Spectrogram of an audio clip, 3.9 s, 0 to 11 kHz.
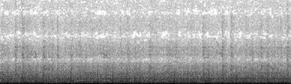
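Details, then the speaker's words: Dodge Ram 50 truck with tired four-cylinder engine, cold start after sitting about a month, old plugs, wires, cap and rotor: deep, uneven lumpy idle running on three cylinders, number four trying to kick in; misfire before ignition parts replaced. "we're on three cylinders your number four trying to kick in"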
